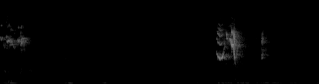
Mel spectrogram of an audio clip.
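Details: Pet budgerigar chirping: a short buzzy chatter, a pause, then a louder scratchy warble and one brief chirp.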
